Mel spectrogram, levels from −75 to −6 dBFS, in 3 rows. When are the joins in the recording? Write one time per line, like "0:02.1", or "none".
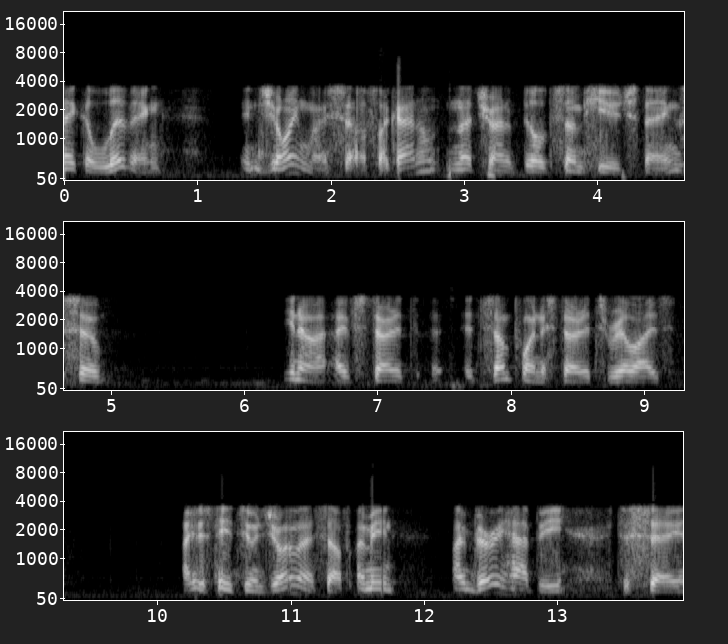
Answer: none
